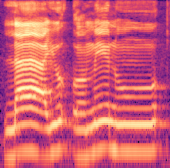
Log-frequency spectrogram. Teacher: حمزہ پر سکون ہے تو اس کو جھٹکا دے کے پڑھا جاتا ہے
